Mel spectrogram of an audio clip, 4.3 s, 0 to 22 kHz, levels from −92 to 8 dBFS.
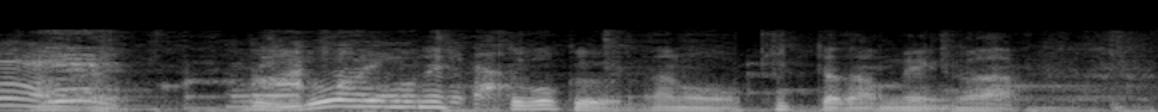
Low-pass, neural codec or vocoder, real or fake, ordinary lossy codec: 7.2 kHz; codec, 16 kHz, 8 kbps, FreqCodec, smaller model; fake; Opus, 32 kbps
